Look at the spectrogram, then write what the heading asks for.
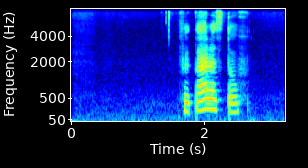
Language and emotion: Russian, neutral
